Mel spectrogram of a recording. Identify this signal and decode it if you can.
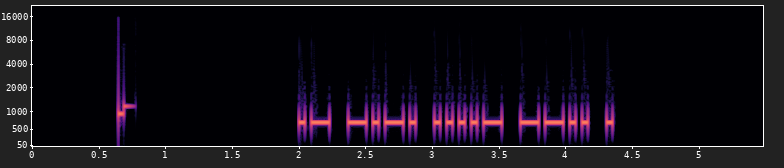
Morse code, heard as a keyed tone, about 26 wpm, 700 Hz. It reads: AC4ZE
